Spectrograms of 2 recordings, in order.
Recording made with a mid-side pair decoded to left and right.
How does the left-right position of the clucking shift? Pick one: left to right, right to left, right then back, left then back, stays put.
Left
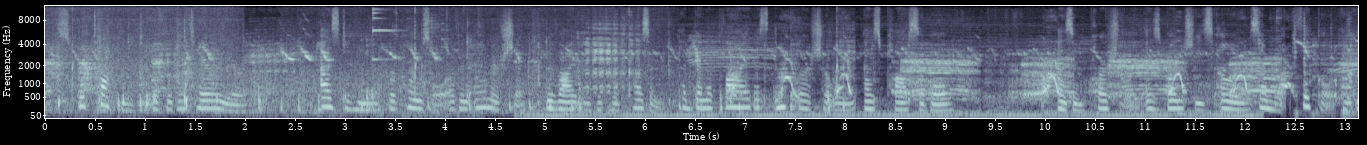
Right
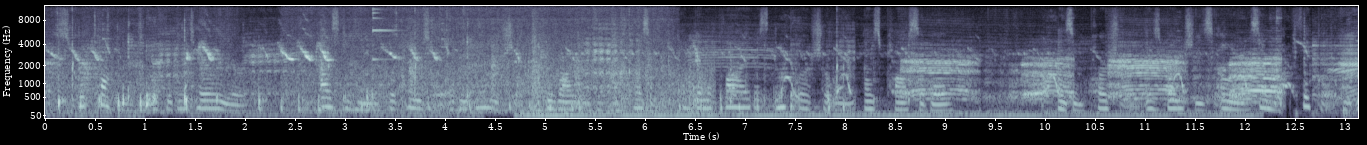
right to left.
